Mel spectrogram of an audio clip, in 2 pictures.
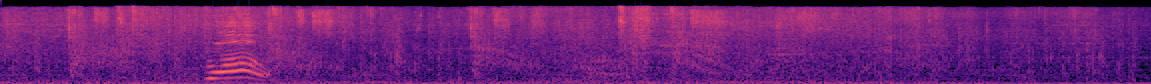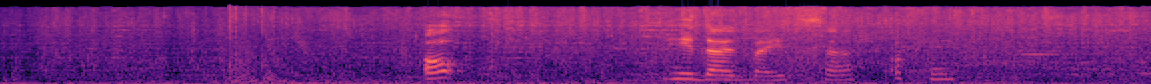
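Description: A young woman exclaims and laughs with animation into a close microphone.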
